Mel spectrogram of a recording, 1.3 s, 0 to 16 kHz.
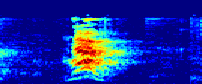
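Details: A single short bark from an 8-week-old Beagle puppy, scared while playing with a tom cat indoors; one sharp burst rising and falling, with quiet room noise around it.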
